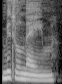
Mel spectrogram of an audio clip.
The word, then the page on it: middle name: British English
